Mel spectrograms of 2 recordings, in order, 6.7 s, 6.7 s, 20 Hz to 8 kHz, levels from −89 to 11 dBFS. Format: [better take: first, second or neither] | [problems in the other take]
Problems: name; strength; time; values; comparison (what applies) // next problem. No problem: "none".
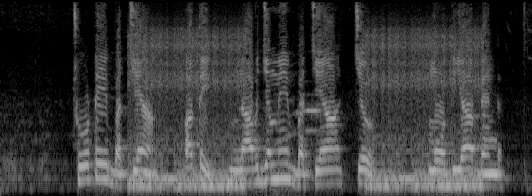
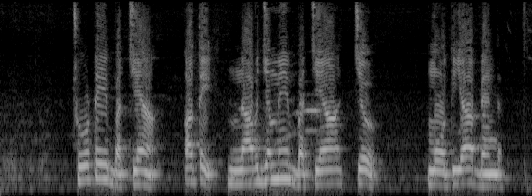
second | background sound (Strum); 3 dB below the speech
